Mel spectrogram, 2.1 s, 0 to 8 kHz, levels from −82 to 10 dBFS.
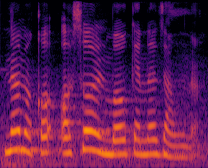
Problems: background sounds at intervals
